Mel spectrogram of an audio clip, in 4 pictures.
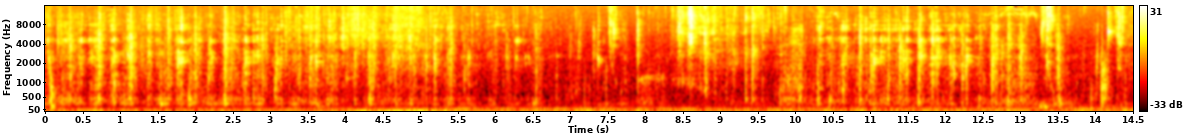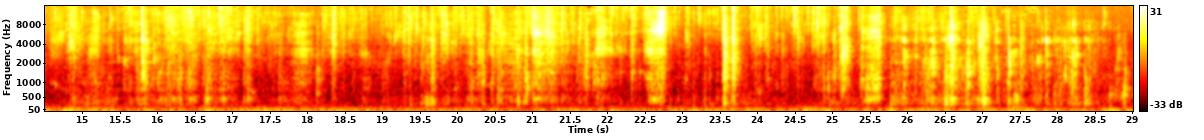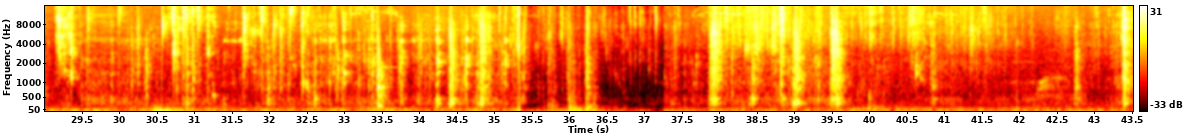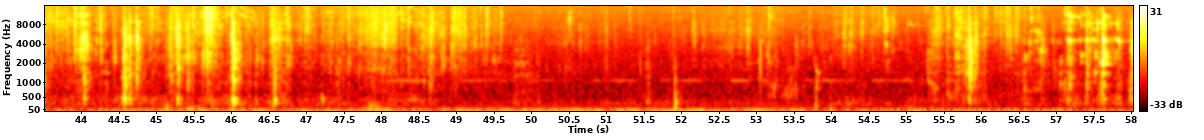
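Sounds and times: chewing and crunching: 0.0s - 58.0s
steady low hum: 0.0s - 58.0s.

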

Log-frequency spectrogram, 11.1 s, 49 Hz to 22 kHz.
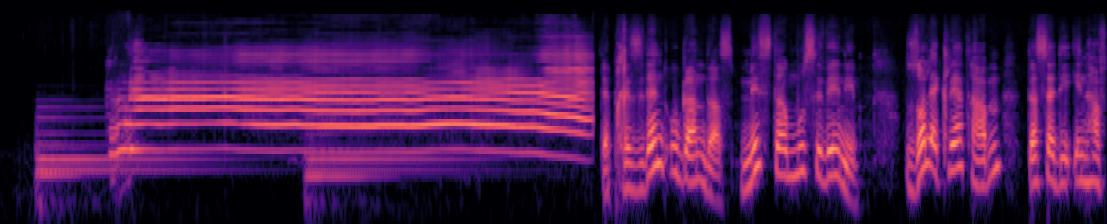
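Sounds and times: man wailing: 1.1s - 6.0s.

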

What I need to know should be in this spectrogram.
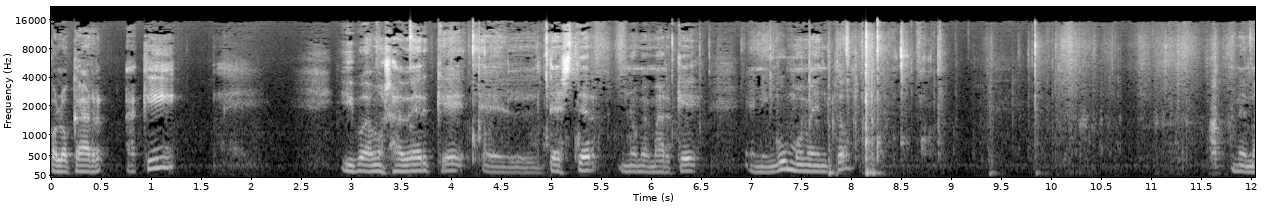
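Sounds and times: handling clicks and knocks: 7.2s - 10.0s.

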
